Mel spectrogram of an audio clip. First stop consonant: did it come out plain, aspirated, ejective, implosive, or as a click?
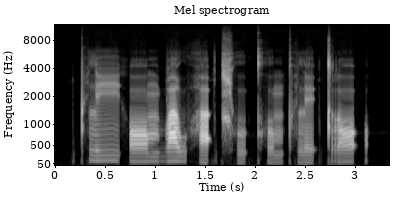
aspirated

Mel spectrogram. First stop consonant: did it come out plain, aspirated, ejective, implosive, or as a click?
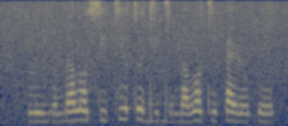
plain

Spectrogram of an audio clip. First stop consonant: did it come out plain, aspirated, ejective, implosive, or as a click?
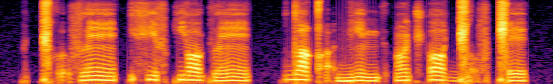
click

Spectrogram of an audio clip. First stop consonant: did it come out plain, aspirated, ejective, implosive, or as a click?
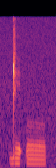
plain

